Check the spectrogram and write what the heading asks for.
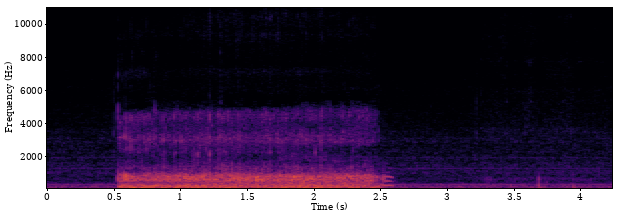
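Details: Bulldog asleep after a big day: one long, rough, fluttering snore of about two seconds over a quiet room: snoring.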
